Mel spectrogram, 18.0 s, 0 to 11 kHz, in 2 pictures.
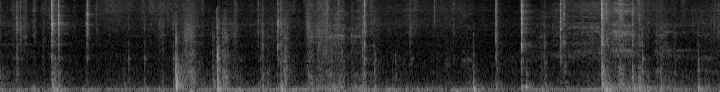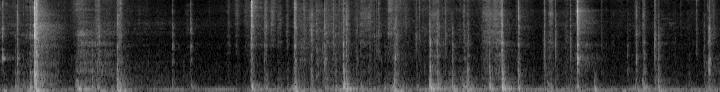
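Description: Irregular small clicks, taps and rattles of a 220 V dryer receptacle being worked with a screwdriver while its thick, stiff wires are pushed into the wall box. One louder knock comes about halfway through, over a steady low hum.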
